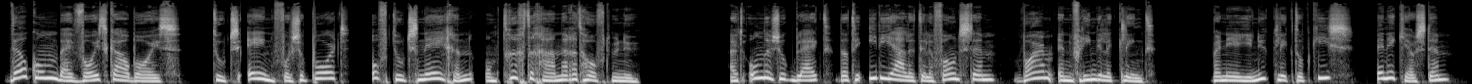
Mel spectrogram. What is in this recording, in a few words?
Voicemail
